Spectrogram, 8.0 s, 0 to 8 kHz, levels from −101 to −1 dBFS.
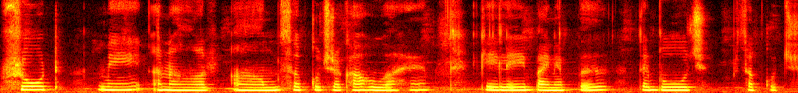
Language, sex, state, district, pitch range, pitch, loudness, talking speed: Hindi, female, Punjab, Fazilka, 255-275 Hz, 265 Hz, -12 LUFS, 115 wpm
